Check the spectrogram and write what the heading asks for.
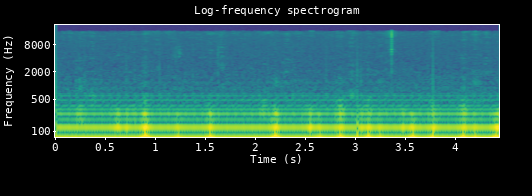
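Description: Steady low hum with faint soft pulses recurring about every two-thirds of a second and a few faint ticks.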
